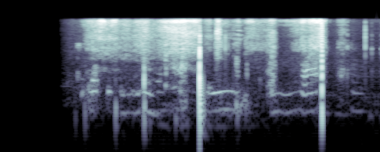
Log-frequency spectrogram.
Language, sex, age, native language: Icelandic, female, 9, Icelandic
